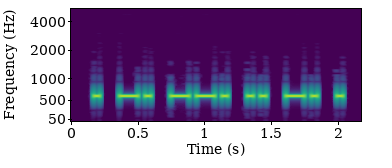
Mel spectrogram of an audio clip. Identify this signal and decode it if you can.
Morse code, heard as a keyed tone, about 25 wpm, 600 Hz. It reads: ENGINE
